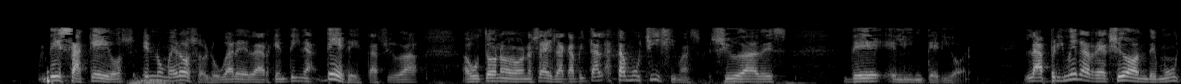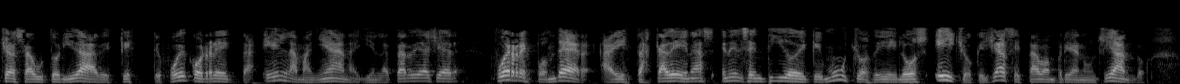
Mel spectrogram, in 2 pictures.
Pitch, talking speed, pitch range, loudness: 135 Hz, 150 wpm, 115-155 Hz, -32 LUFS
